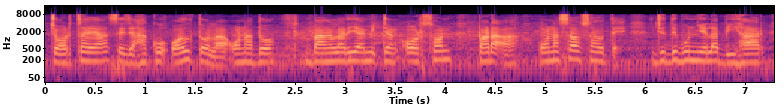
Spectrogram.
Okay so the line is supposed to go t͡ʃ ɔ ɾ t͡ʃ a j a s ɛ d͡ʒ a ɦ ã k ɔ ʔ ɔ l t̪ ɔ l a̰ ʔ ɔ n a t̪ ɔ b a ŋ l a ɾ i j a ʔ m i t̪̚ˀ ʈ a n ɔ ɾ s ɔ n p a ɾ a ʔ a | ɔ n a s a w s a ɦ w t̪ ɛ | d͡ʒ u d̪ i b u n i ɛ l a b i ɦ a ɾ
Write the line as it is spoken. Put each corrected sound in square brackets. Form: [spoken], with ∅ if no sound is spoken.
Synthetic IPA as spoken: t͡ʃ ɔ ɾ t͡ʃ a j a s ɛ d͡ʒ a ɦ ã k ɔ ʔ ɔ l t̪ ɔ l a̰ ʔ ɔ n a [d̪] ɔ b a ŋ l a ɾ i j a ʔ m i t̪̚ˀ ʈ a n ɔ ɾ s ɔ n p a [ɽ] a ʔ a | ɔ n a s a w s a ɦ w t̪ ɛ | d͡ʒ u d̪ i b u n [j] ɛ l a b i ɦ a ɾ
